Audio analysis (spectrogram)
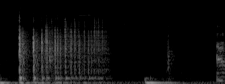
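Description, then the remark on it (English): Dice are rolled again for an investigation roll with advantage, clattering and tumbling across a hard tabletop in a quick burst of rattling clicks lasting about a second, followed by a dull low thump and a brief soft rustle; the roll comes out as 16. No one speaks. “I'm rolling again for advantage.”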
